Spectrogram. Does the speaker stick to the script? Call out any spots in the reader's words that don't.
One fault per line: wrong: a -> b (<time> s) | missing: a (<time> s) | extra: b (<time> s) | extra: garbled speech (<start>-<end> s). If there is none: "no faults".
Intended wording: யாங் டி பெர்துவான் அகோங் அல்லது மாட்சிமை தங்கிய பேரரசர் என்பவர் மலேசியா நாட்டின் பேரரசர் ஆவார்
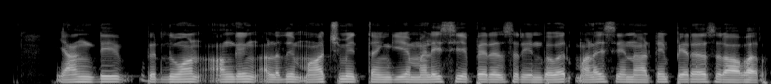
extra: மலேசிய (4.2 s)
